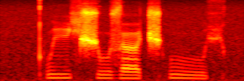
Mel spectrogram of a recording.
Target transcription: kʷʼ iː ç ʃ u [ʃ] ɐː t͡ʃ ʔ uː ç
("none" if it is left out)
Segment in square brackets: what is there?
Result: z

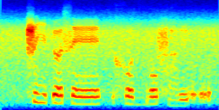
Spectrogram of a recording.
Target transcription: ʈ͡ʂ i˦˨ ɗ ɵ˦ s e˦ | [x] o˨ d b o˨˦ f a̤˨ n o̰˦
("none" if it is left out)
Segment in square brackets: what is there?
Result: x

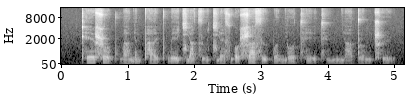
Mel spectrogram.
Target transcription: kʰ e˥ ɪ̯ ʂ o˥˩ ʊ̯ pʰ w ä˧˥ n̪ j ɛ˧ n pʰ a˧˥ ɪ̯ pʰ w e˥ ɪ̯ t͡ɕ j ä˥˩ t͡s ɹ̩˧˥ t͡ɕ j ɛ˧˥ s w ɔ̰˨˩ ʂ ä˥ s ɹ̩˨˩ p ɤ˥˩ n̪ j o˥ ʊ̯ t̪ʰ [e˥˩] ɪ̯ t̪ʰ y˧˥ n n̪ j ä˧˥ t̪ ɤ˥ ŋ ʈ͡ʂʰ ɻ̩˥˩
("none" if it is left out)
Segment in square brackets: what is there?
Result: ḛ˨˩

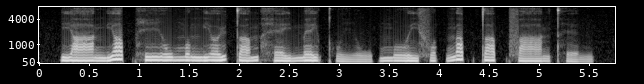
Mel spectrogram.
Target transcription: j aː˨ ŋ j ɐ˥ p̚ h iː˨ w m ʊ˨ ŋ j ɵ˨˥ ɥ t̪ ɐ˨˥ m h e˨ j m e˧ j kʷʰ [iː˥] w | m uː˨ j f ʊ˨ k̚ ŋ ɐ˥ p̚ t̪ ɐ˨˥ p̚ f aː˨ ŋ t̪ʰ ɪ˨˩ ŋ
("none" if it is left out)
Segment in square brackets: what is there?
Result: iː˨˩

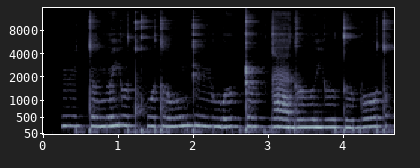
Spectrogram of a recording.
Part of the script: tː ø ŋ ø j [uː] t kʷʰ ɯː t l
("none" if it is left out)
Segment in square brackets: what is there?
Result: ɯː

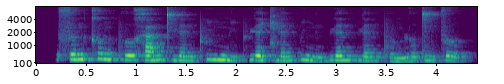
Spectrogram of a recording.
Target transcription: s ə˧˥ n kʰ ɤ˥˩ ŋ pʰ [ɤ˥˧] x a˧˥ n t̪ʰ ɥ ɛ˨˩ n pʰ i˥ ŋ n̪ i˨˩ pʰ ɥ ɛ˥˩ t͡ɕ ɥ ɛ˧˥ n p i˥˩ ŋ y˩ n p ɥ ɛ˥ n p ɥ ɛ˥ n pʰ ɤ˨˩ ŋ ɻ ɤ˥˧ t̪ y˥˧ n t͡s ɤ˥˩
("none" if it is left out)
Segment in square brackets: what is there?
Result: ɤ˧˥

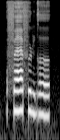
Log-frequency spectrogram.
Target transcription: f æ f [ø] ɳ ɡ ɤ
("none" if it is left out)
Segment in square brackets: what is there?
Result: ø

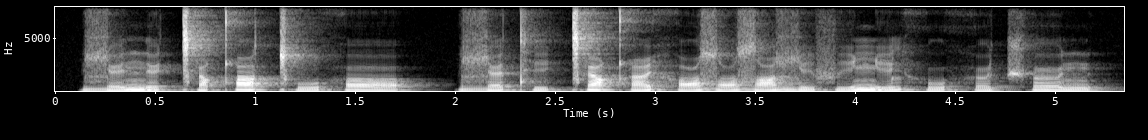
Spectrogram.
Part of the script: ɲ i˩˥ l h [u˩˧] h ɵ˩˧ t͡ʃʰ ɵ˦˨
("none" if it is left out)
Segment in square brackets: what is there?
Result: u˩˧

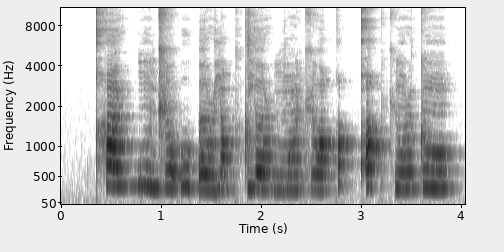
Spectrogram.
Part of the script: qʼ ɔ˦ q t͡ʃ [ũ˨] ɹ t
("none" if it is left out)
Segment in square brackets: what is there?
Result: ũ˨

